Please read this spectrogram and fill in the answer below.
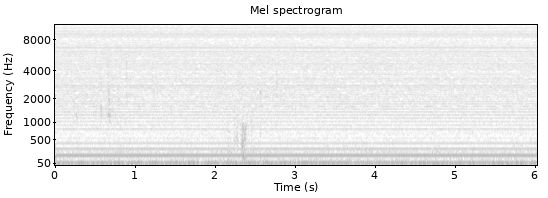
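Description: Steady electrical mains hum with a ladder of evenly spaced overtones, and one faint tick a little past two seconds in.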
